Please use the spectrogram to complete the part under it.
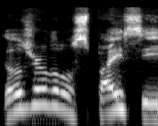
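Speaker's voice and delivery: teasing, pitched way up. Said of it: "And Billy's like".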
